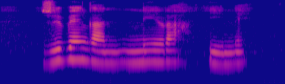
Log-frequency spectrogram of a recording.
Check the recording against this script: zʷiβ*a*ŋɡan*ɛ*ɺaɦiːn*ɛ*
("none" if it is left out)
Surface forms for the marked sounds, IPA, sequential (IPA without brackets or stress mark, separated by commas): ɛ, i, ɛ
